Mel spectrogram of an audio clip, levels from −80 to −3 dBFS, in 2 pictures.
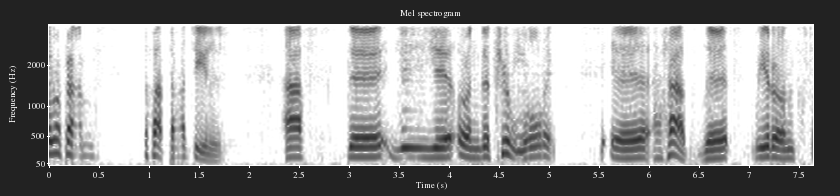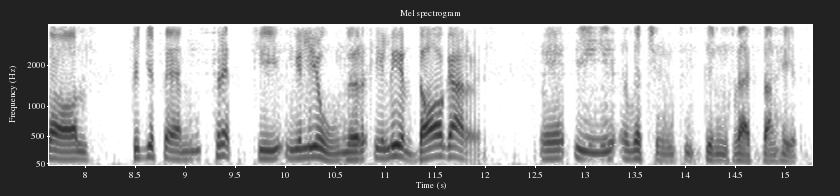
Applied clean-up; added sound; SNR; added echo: neural separator model SepFormer WHAM!.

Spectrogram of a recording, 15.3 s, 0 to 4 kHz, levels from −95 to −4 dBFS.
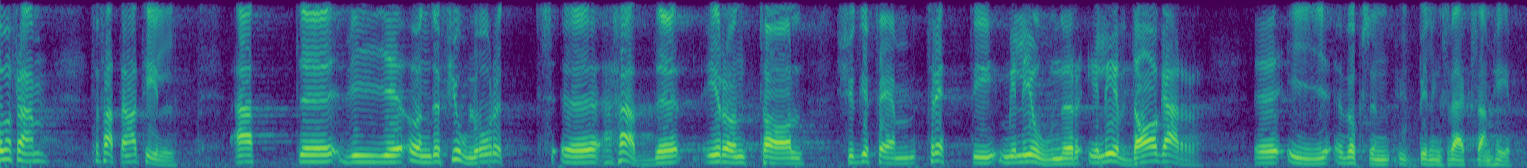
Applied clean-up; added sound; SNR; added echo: none; none; none; none.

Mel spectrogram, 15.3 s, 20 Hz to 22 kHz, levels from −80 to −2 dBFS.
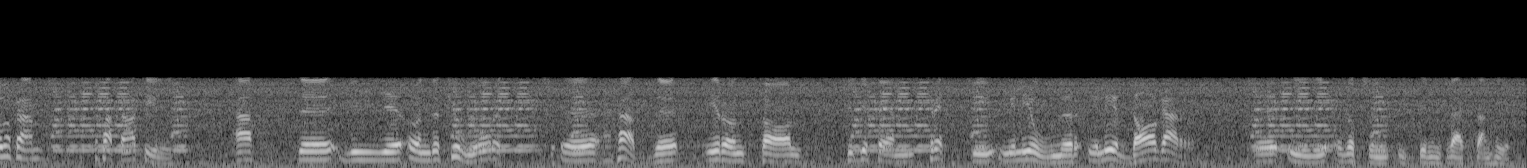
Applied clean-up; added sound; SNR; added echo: none; Bus; 6 dB; none.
